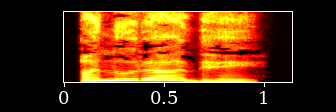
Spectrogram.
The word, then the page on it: ಅನೂರಾಧ: anūradha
